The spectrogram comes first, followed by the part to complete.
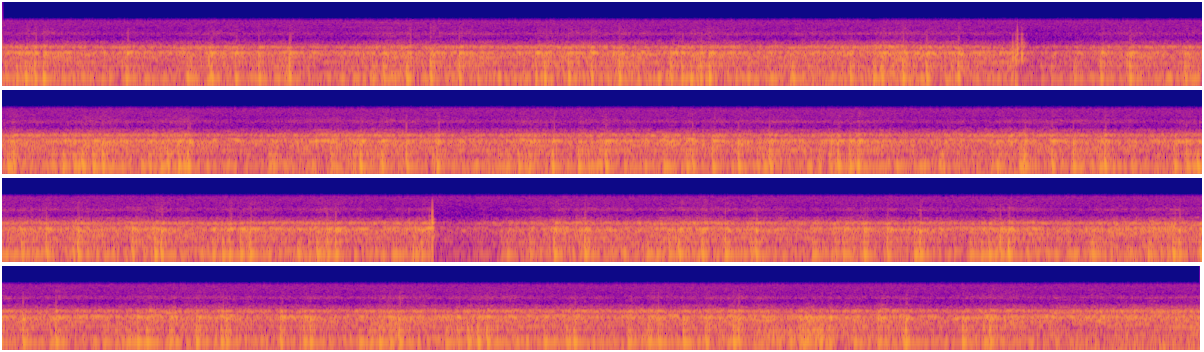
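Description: Steady drone of road traffic, with no single vehicle standing out. The level dips briefly twice, about seven and nineteen seconds in.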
